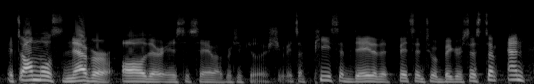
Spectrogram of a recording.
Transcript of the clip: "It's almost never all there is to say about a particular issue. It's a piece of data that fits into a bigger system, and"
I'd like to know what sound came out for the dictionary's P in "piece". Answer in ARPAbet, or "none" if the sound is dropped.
P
